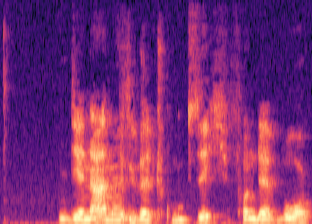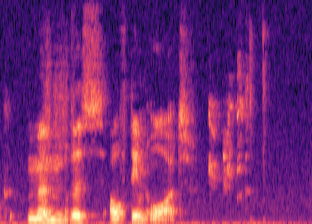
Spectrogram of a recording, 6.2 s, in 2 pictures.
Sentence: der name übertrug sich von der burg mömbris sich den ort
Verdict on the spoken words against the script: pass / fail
fail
